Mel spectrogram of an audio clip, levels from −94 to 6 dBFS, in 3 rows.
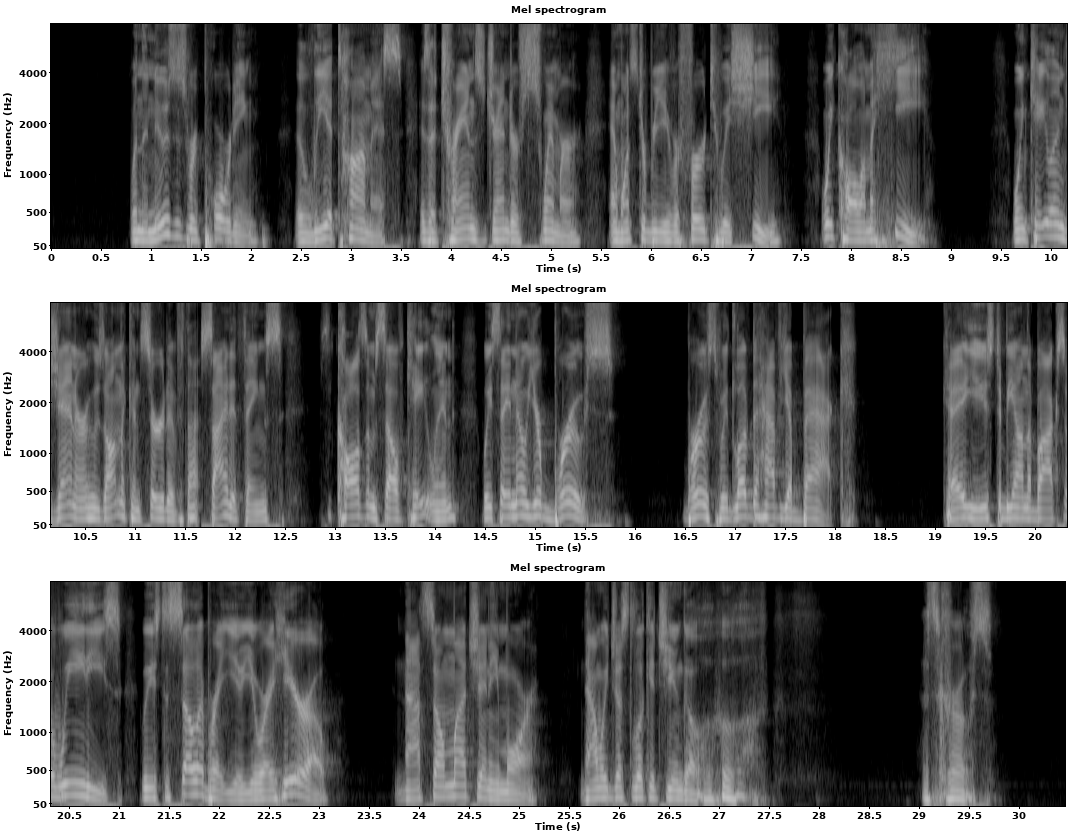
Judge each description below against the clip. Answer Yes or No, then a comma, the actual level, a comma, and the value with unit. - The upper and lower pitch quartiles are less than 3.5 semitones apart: No, average, 3.8 semitones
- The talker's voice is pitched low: Yes, low, 130 Hz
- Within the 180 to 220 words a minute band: No, average, 165 wpm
